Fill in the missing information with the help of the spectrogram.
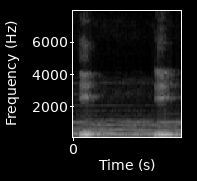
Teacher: آواز اور ہونٹوں کے جھکاؤ سے زیر کی ادائیگی ہوتی ہے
